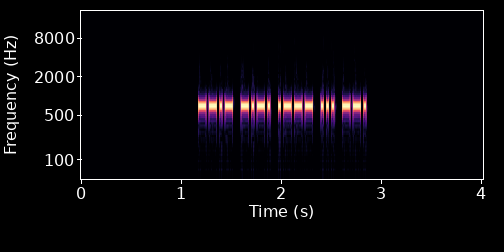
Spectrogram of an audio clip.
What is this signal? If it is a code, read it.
Morse code, heard as a keyed tone, about 44 wpm, 700 Hz. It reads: QCJSG
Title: Code Groups - 5 Letters - 45wpm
